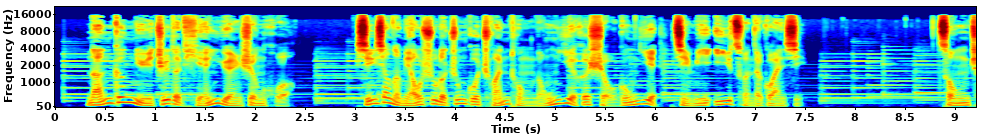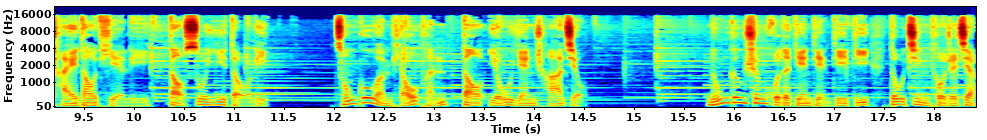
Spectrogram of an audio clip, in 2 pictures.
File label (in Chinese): 人文类 纪录片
